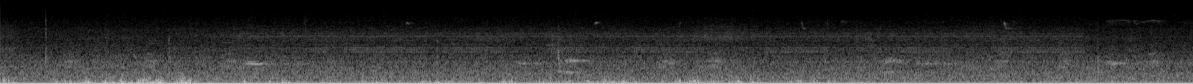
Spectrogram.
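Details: Only a steady, deep rumble like a passing train or vehicle is heard, with no animal voice. Faint thin tones ride above the low roar, but no call stands out.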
